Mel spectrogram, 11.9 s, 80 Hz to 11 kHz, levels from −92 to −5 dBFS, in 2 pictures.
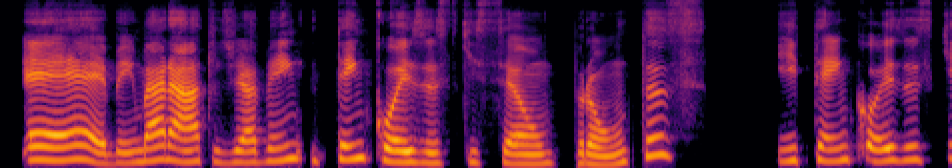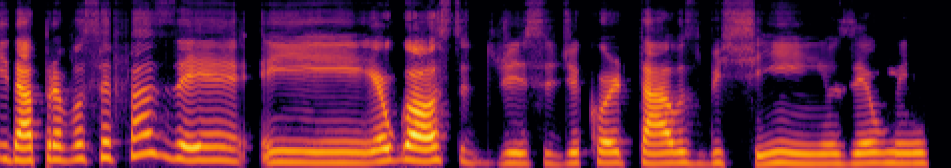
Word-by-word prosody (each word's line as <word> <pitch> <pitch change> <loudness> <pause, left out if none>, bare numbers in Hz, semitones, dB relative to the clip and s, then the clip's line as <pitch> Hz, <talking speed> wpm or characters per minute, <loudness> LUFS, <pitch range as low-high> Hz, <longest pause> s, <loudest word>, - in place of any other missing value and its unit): É, 250 -2 +3
bem 195 +2 -7
barato, 225 -2 +2
já 205 +1 -3
vem 235 +6 -6
e 230 - -15
tem 265 +5 -2
coisas 210 -7 -1
que 210 - -12
são 185 -2 -4
prontas 195 - -3 0.6
e 230 +2 -7
tem 245 0 -5
coisas 250 0 -4
que 270 - -8
dá 245 -1 +8
para 260 +1 +1
você 275 +4 -2
fazer, 265 -8 0
e 200 -1 -2
eu 225 +3 +4
gosto 235 -2 +7
disso, 190 -1 -7
de 195 +3 -5
cortar 200 -1 +2
os 200 -2 -4
bichinhos, 185 0 -4
eu 190 +1 0
me 195 0 -2
215 Hz, 145 wpm, -24 LUFS, 195-250 Hz, 0.6 s, dá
